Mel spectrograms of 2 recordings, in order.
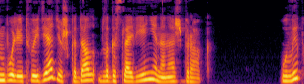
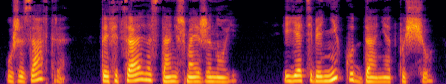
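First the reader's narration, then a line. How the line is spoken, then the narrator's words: Whisper in ear. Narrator (Russian): прошептал Стивен ей на ухо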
